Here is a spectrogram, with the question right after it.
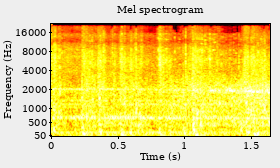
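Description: A horse in the video game Red Dead Redemption Undead Nightmare, the pale horse, trots with continuous rhythmic clip-clop hoofbeats over a dense, loud game background.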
